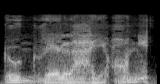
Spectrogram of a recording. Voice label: answer, vort speech; hl2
